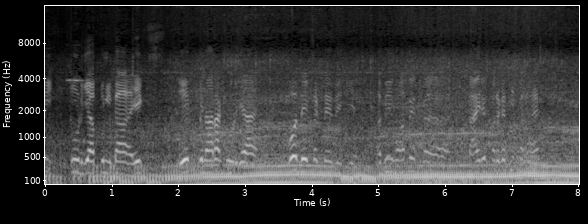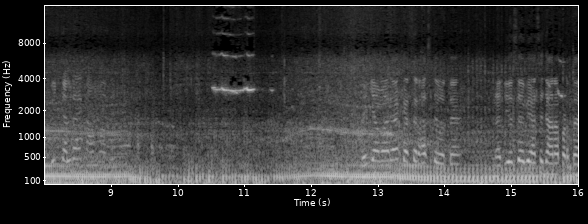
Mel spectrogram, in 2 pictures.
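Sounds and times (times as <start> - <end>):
high whistle-like call: 10.5 - 11.4.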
